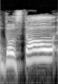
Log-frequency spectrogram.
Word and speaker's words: Dostal: and they have Dostal. I think I said it right? I think for the first time in a year, I've said his name right on the first try. So Dostal is there.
